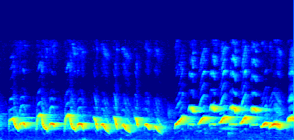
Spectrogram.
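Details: Spring song of a caged skylark: a run of repeated, downslurred chirps, a short pause, then higher paired notes repeated in a quick, even series.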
